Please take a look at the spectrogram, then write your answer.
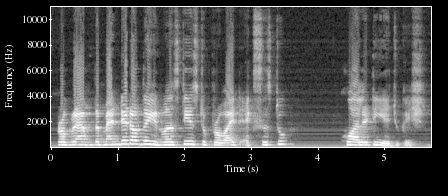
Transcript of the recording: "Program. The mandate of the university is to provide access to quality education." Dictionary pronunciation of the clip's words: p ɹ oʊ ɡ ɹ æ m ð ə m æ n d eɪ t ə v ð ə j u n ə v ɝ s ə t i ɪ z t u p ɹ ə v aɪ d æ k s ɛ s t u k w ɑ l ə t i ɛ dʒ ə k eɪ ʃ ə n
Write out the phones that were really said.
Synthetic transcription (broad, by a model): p ɹ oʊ ɡ ɹ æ m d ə m æ n d eɪ t ə v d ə j u n ə v ɝ s ə t i ɪ z t u p ɹ ə v aɪ d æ k s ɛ s t u k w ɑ l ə t i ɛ dʒ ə k eɪ ʃ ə n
